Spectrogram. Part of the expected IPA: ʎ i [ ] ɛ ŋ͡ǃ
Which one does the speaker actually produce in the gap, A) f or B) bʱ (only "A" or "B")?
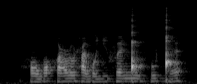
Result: A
